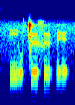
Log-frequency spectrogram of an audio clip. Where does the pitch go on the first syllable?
rising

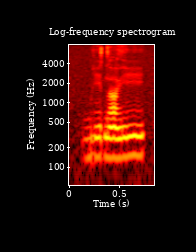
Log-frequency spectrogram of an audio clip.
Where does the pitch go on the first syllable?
high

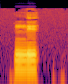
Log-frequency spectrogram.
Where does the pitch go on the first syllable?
rising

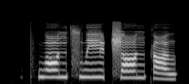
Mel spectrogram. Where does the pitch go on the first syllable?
high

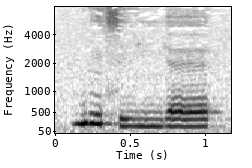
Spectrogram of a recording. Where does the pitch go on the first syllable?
falling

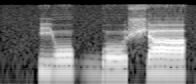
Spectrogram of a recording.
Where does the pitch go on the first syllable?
high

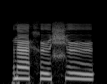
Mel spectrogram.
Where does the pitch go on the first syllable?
low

